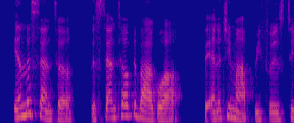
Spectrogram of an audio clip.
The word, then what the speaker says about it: Bagua: It's pronounced differently in Chinese, and this is the English way of pronouncing it. I think they call it Bakwa, but you'd have to check on that.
